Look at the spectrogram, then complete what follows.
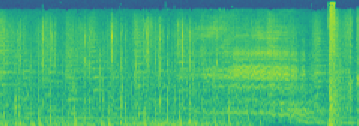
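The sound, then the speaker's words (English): Horses ridden at a gallop give rapid, rhythmic clip-clop hoofbeats throughout, with loud neighing and whinnying rising over the hooves toward the end. “they rode on horseback to the convent of San Paolo”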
